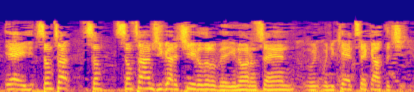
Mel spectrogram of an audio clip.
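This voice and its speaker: Hyped male host, high and very bright. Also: little pitch movement, quick pace, soft background music, rough recording. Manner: hyped, showy.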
